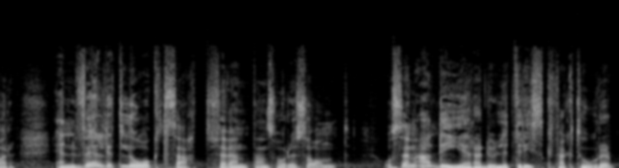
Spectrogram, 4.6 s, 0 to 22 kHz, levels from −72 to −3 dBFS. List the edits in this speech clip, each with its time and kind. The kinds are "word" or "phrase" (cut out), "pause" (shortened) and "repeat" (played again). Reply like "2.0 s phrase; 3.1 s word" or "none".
none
